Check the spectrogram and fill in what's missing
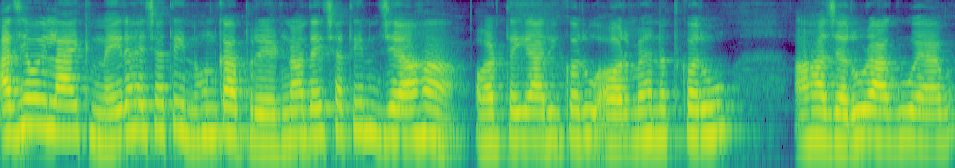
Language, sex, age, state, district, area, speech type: Maithili, female, 18-30, Bihar, Muzaffarpur, rural, spontaneous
